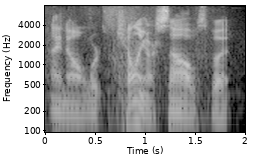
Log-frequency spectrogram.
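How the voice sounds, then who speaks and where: A man's voice: sits low, moderate pace, a bit bright, slight background noise. A man giving casual, playful commentary over his own card game, teasing his opponent as he plays. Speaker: gaming video host.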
